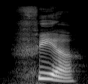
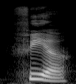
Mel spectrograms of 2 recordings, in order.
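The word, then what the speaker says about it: vier: the next one is fear once again fear the pronunciation is similar to the English word fear we have already learned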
